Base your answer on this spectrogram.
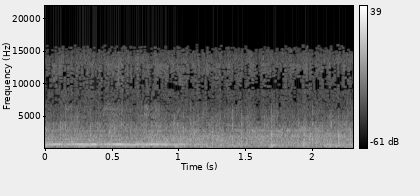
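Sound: audience applause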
